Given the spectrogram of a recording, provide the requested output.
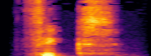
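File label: "fix", British English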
